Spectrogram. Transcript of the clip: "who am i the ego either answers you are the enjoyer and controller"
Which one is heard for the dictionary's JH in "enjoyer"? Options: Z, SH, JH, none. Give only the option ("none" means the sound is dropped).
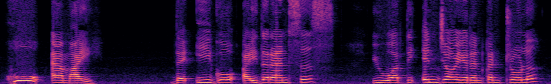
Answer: JH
